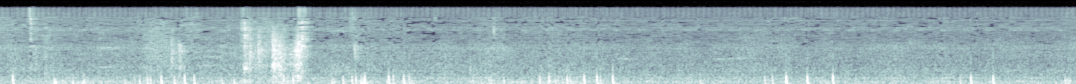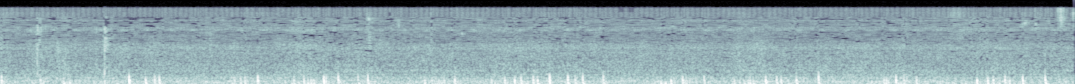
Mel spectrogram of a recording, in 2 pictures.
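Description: Faint rustling and small handling crackles on a clip-on microphone worn on clothing, over a steady low background noise, with a few louder rustles about two to four seconds in.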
